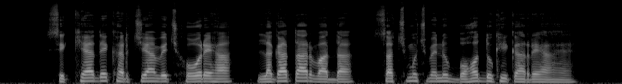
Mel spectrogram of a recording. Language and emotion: Punjabi, sad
